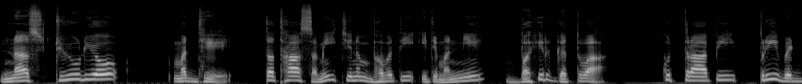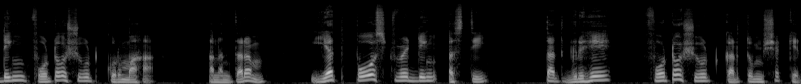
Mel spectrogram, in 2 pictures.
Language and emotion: Sanskrit, neutral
